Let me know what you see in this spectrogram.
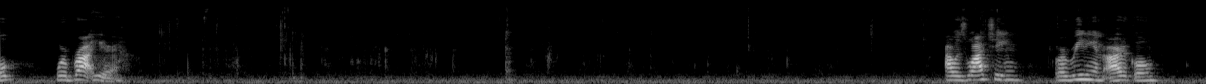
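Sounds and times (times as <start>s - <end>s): steady low hum: 0.0s - 12.0s
chewing corn on the cob: 1.3s - 9.5s.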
